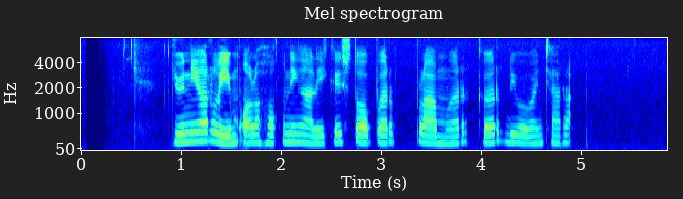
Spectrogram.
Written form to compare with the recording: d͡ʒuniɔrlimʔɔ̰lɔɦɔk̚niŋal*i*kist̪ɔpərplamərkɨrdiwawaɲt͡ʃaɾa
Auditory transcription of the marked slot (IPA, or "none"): i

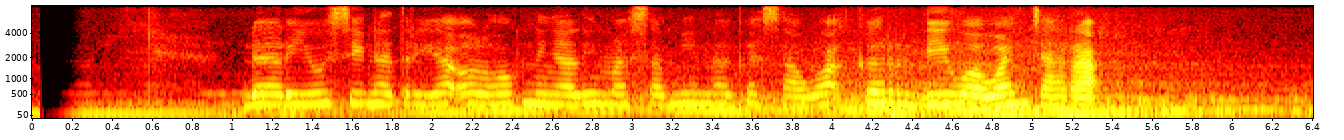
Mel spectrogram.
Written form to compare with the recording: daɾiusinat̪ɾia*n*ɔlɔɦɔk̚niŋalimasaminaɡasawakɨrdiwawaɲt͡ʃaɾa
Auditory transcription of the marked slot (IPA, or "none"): none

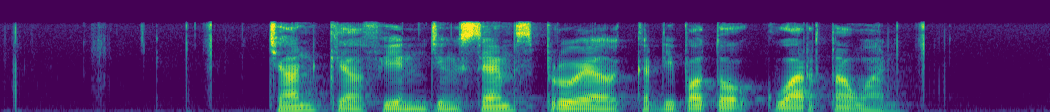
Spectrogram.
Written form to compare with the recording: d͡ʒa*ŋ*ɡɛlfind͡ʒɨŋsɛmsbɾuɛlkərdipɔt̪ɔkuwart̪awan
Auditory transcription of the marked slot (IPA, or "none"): n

